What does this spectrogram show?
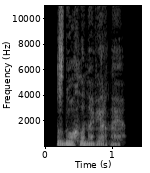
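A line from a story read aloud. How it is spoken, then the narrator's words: Whisper. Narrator (Russian): прошептал Гастат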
